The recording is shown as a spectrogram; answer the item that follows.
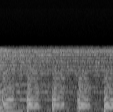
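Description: Guitar playing chords in a steady rhythm, about two strokes a second, with no singing.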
